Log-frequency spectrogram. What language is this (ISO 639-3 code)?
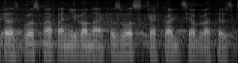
pol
